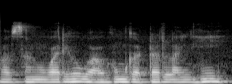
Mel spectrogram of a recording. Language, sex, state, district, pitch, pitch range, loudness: Chhattisgarhi, male, Chhattisgarh, Bastar, 115 Hz, 115-120 Hz, -14 LUFS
